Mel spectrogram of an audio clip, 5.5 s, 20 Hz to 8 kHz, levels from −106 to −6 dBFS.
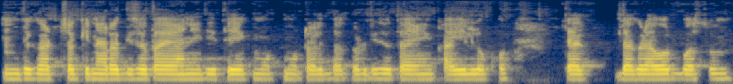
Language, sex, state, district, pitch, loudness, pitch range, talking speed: Marathi, male, Maharashtra, Nagpur, 140 Hz, -16 LUFS, 135-140 Hz, 205 wpm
